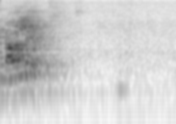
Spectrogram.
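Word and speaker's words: knowledge: अंग्रेजी में तो लिखते हैं वाल्क और पढ़ते हैं वॉक, लिखते हैं नॉलेज, के से शुरू होता है, पढ़ते हैं नॉलेज। उनसे पूछिए कि वो यल और के कहाँ गए, तो बोलते हैं साइलेंट हो गए।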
